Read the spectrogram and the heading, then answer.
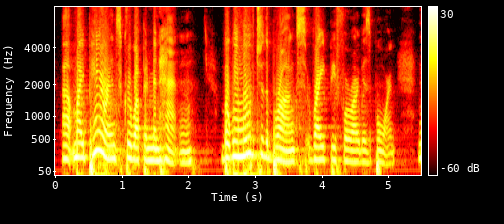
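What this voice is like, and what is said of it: New York accent. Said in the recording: “Excuse my New York accent. Some of you love it, some of you not so much”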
